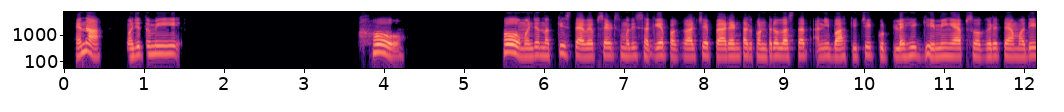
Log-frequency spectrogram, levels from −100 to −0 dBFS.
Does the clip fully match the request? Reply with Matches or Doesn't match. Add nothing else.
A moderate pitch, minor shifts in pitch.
Matches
